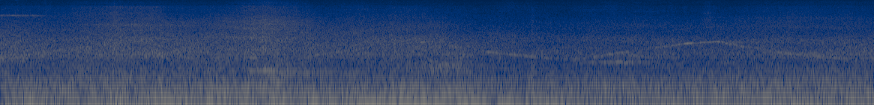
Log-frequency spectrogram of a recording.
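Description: Steady noise of heavy road traffic close by. A fainter emergency-vehicle siren wails slowly up and down behind it, clearest in the second half.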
